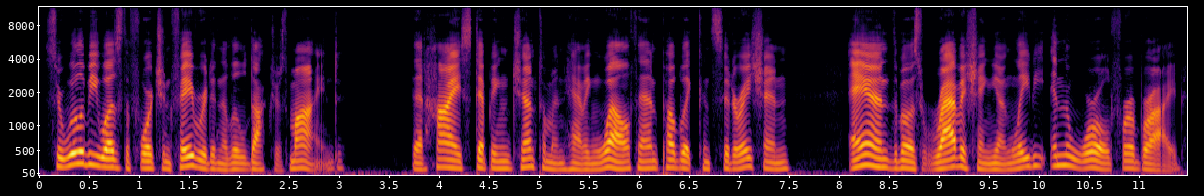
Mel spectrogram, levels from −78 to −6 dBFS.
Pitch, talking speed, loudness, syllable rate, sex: 145 Hz, 165 wpm, -21 LUFS, 5.2 syllables/s, female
